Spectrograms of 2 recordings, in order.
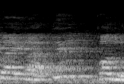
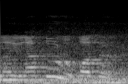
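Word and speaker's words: ليلة القدر: Fi Lailatil Qadar. Jangan jadi imam tapi bacanya inna anzalnahu fi Lailatul Qadar.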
